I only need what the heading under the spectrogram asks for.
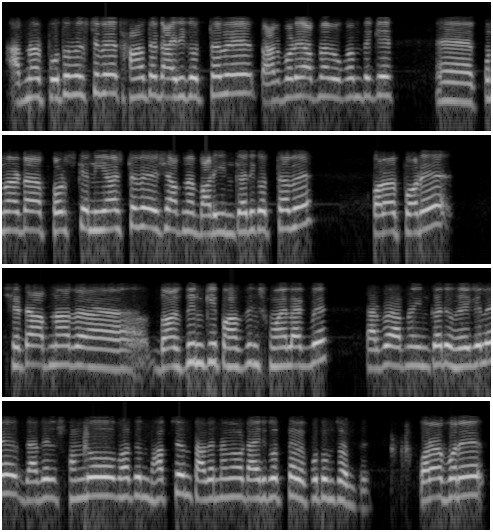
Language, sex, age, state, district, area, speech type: Bengali, male, 18-30, West Bengal, Birbhum, urban, conversation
